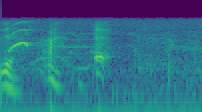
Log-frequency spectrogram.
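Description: A person's short, high-pitched vocal cry that rises and falls, with two brief voice sounds after it, then a quieter stretch.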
